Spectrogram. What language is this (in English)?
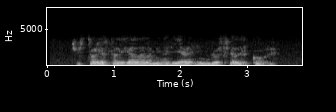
Spanish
